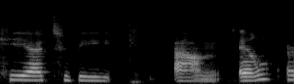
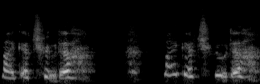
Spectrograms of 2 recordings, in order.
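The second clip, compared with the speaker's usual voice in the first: very high, weeping sobs; 10 semitones higher than usual. Voicing a distraught woman rocking with a doll: sobbing to herself. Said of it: "she sobs to herself".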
